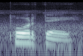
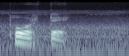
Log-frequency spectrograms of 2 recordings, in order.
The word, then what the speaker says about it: porte: that out this way you don't say porte and put a little y sound at the end you cut that off porte just like okay let's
